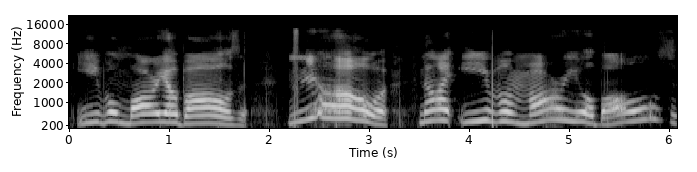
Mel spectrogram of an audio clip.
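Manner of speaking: slow, drawn-out hammed-up horror; mock dread. Gamer announcing the evil Mario balls disaster, mock horror. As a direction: announce the doom like a movie trailer.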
